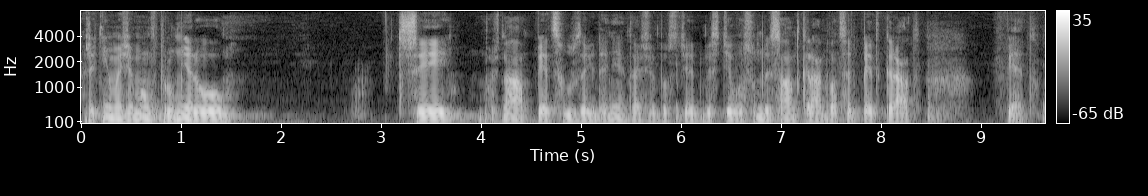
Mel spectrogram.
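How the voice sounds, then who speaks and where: A middle-aged man with a very low voice speaks in a flat, even tone. He is being interviewed about his work as an investor. He talks in a pragmatic, musing way, often breaking off and restarting his sentences. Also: long pauses. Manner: pragmatic, musing, self-correcting. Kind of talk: interview answers.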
